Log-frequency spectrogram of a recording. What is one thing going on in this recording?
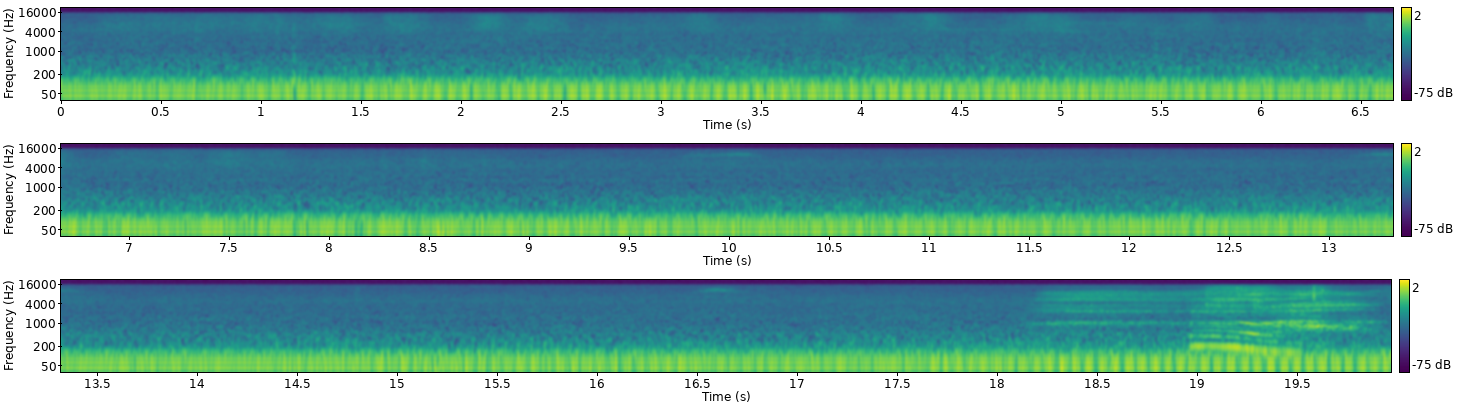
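Tyres roll on the road with a steady rush.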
